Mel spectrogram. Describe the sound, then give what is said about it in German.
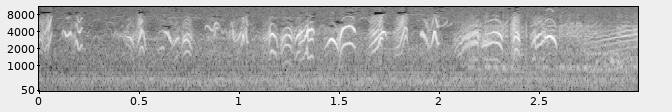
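Rapid, twittering chirps from barn swallows, a lively chatter of high notes over a steady low rumble of background noise. “denn in den nächsten Wochen werden sie verschwunden sein, die Rauchschwalben.”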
